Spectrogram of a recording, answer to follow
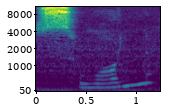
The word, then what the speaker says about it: Xuan: xu8 n which is my middle name and it's pronounced sworn the amount of times people get that wrong are you like the white bird pretty easy anyway I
